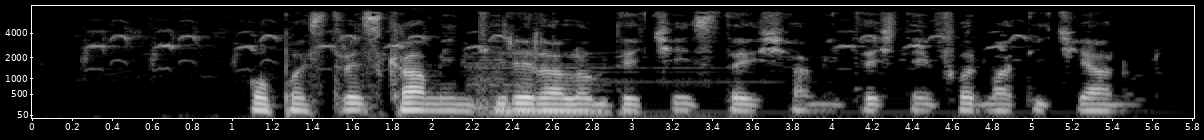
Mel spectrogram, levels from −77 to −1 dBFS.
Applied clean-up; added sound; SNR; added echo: classical method spectral subtraction.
